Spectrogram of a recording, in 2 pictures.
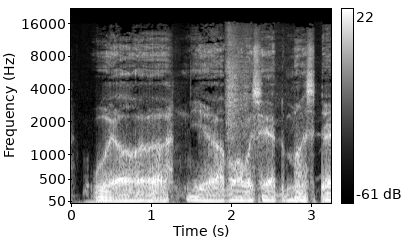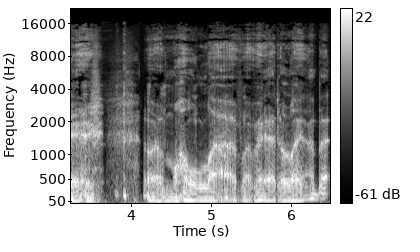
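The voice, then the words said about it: Poor Sam Elliott impression, deep rumble. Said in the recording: “Sam Elliott ... his voice is just unbelievable ... Apologies for my terrible accent, but that kind of deep rumble”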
